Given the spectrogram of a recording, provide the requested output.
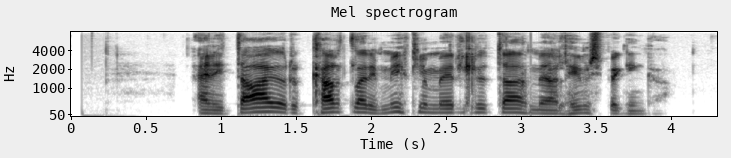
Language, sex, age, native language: Icelandic, male, 40-49, Icelandic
